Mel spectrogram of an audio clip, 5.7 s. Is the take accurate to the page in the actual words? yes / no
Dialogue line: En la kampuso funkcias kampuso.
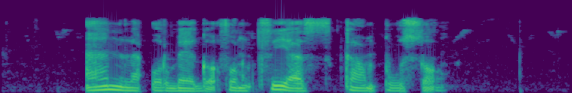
no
